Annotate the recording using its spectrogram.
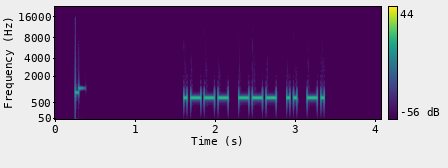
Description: Morse code, heard as a keyed tone, about 27 wpm, 700 Hz. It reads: JOIN
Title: Four Letter Words - 28wpm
